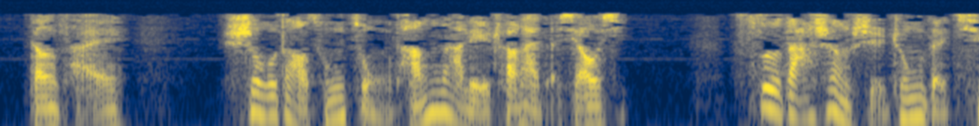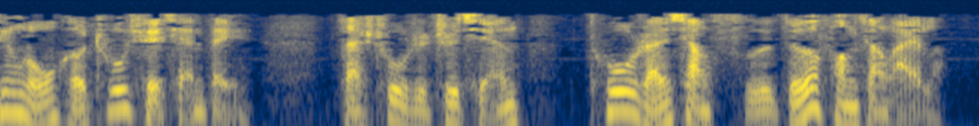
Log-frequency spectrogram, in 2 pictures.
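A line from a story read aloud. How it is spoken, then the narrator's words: Low voice. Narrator (Chinese): 燕回 压低了声音说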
